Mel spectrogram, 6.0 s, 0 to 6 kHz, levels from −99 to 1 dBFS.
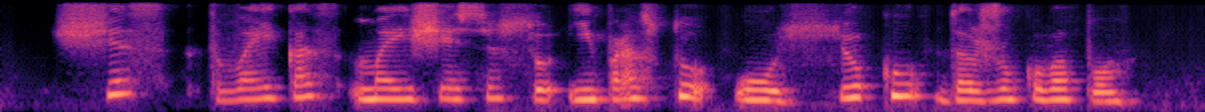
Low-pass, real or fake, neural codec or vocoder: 5.4 kHz; fake; codec, 16 kHz, 2 kbps, X-Codec, HuBERT features, trained on LibriSpeech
